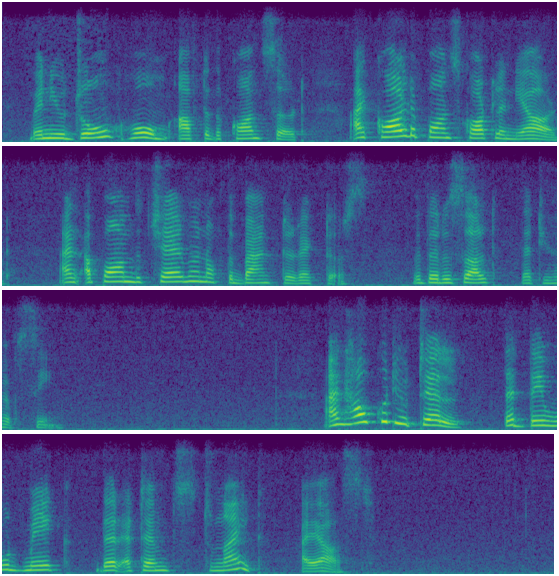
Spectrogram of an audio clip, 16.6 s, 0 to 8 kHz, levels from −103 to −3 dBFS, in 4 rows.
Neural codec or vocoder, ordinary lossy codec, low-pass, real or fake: none; Opus, 32 kbps; 7.2 kHz; real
